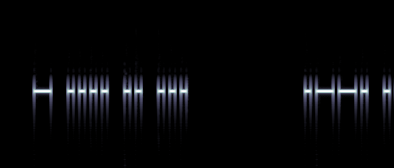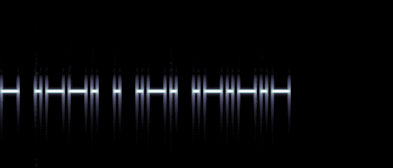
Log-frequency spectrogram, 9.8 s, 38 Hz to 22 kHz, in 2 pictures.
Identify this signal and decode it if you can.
Morse code, heard as a keyed tone, about 17 wpm, 700 Hz. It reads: THIS PAPER.
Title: 3x Word-Spacing - Sentences from Top 500 Words - 17wpm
